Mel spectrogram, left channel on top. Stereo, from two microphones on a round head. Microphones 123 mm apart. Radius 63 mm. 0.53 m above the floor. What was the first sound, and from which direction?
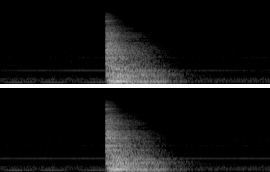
A door slam, 5° right (ahead or behind).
